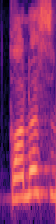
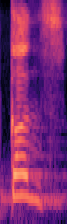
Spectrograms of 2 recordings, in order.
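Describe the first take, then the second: First: A full vowel separates the n and s. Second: The n runs straight into the s. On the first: The speaker calls it wrong. "कनस नहीं पढ़ेंगे" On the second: The speaker calls it right. "क्या पढ़ेंगे, कंस"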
